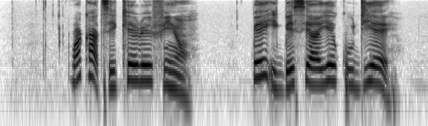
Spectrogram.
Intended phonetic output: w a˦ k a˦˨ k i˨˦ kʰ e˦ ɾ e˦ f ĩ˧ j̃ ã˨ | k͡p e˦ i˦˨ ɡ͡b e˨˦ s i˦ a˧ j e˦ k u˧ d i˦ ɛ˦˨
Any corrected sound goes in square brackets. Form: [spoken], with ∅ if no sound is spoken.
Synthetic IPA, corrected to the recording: w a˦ k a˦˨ [t] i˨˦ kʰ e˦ ɾ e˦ f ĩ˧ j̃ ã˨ | k͡p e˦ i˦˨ ɡ͡b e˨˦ s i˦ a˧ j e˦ k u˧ d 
